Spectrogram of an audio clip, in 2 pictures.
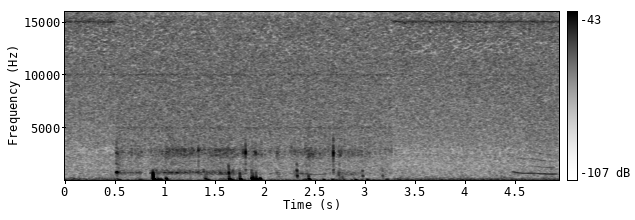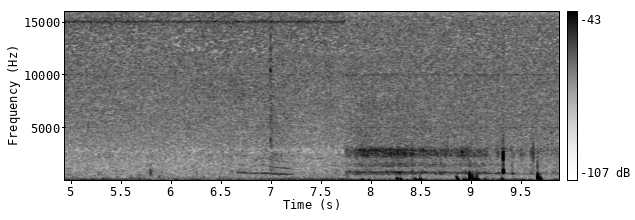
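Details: Sleeping pet cat snoring softly and squeakily; a quiet low rumbling breath runs throughout, broken by thin, short, falling squeaks every second or two and a few soft clicks.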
